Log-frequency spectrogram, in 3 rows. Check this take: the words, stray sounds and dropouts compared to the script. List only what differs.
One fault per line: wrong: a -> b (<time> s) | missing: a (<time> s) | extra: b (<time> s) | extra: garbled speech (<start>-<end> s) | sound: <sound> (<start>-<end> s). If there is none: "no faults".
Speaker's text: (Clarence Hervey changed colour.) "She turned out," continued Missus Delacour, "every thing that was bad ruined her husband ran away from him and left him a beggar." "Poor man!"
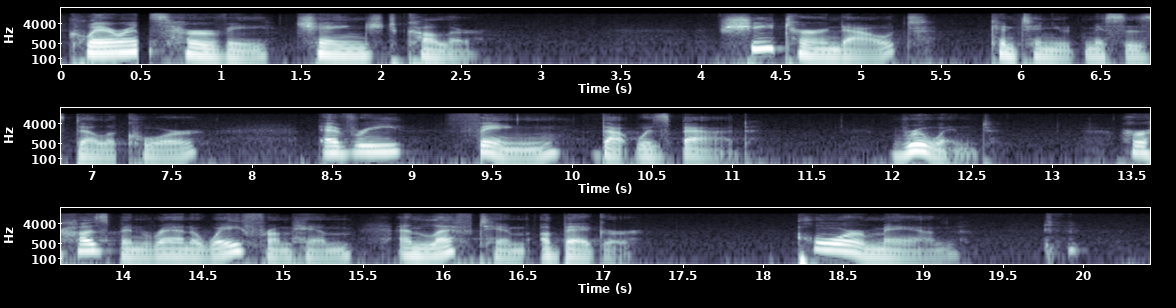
sound: dropout (0.5-0.6 s)
sound: cough (19.7-20.0 s)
